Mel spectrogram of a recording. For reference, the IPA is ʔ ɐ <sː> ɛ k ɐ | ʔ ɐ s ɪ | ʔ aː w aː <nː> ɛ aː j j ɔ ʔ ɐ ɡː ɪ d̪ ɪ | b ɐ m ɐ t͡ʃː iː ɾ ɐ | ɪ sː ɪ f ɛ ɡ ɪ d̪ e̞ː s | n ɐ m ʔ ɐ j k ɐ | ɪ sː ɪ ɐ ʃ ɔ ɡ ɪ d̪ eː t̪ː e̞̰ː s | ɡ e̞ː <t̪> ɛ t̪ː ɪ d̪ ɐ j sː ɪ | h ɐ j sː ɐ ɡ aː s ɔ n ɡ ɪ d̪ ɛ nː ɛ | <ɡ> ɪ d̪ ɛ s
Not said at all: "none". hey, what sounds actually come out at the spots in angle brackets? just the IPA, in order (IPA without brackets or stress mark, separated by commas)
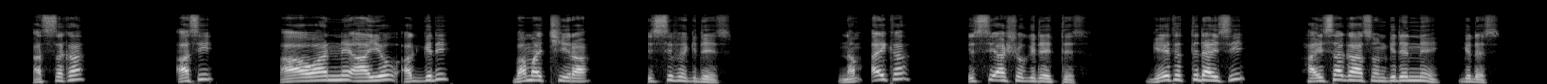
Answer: sː, nː, t̪, ɡ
